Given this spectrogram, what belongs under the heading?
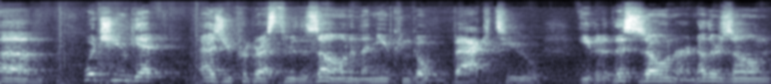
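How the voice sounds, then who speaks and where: Background noise is noticeable while the talking moves at a moderate speed. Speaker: gaming YouTuber. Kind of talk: game review commentary. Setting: home recording in a new house. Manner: hesitant, many fillers.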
